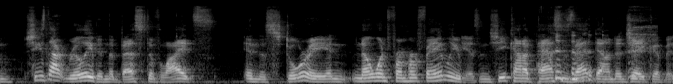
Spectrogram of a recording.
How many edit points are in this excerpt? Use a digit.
3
